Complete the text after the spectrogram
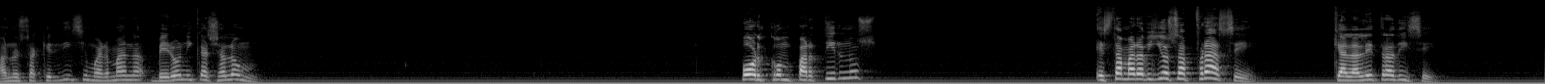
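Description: An older man speaks calmly into a microphone, with long pauses.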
